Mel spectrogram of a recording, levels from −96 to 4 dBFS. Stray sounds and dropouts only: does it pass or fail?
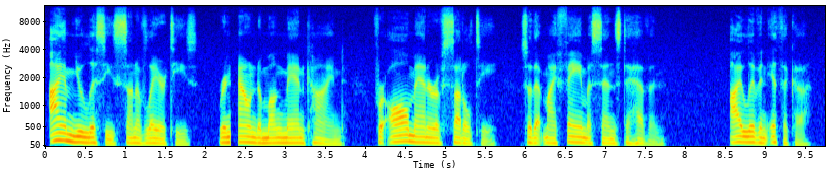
fail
